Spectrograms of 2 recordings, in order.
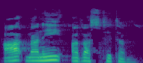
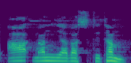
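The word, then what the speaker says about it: ātmany avasthitam: For instance, you're saying Atmani avastitam, but it should be Atmanyavastitam.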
